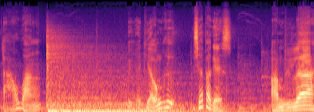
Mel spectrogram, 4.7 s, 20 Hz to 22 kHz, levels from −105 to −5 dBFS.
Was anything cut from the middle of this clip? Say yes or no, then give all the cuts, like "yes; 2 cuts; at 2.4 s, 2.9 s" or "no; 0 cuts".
no; 0 cuts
